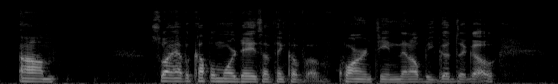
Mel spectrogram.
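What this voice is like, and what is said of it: Slightly sick-sounding voice. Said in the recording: “I caught the um, the Omicron the Omicron cold... You could probably hear it in my voice... my voice isn't at its best right now”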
